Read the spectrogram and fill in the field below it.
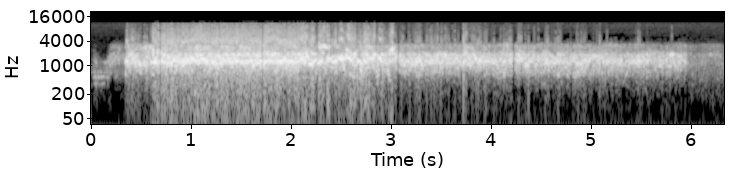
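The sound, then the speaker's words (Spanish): An audience breaks into loud, dense applause, a steady crackle of many hands clapping together that lasts about five seconds before stopping fairly abruptly, applauding the elected representatives and alternates of list 2 in a company committee election. “Eh, de ahí las demás representaciones en la suplencia también la lista 2, para quienes pido un fuerte aplauso.”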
